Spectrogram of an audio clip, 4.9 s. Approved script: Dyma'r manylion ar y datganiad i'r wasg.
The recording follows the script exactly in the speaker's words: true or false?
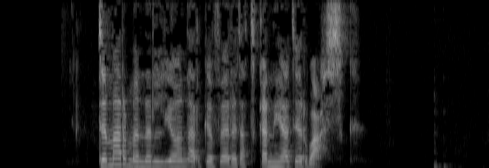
false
